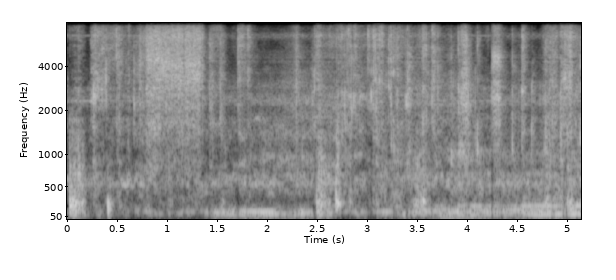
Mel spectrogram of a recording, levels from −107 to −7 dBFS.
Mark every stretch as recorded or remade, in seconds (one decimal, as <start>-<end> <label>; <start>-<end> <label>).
0.0-1.3 recorded; 1.3-3.9 remade; 3.9-4.3 recorded; 4.3-5.1 remade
